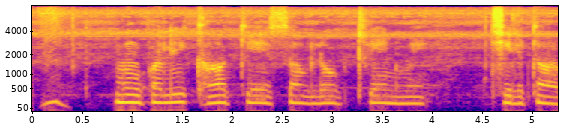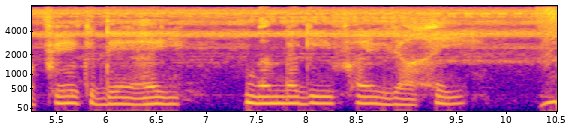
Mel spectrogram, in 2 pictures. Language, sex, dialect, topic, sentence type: Magahi, male, Southern, agriculture, statement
